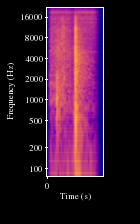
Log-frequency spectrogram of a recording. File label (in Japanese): page toji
